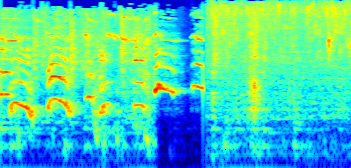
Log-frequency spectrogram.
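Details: Six-week-old Great Dane puppies protesting their first bath: arched, wavering whines repeated roughly twice a second, a brief gap, then running tap water and faint whimpering.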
